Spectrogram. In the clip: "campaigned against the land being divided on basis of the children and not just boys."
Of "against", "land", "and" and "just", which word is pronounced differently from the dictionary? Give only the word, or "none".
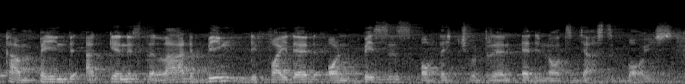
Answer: land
